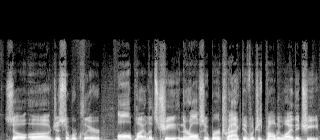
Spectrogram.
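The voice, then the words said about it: Imitates another person's voice. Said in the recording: “This is my Jamie impression.”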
